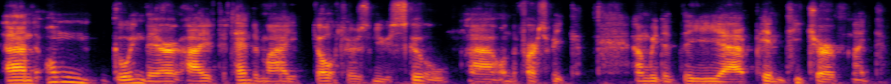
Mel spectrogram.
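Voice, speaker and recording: A middle-aged Scottish man with an Aberdeen accent gives a conference presentation in a conversational style, full of fillers and restarts. His low voice is slow, husky, and sharp in tone, and the recording sounds muffled.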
